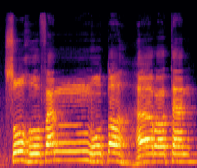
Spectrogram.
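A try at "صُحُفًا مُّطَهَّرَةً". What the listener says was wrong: Huruf H lebih jelas. Suhu.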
